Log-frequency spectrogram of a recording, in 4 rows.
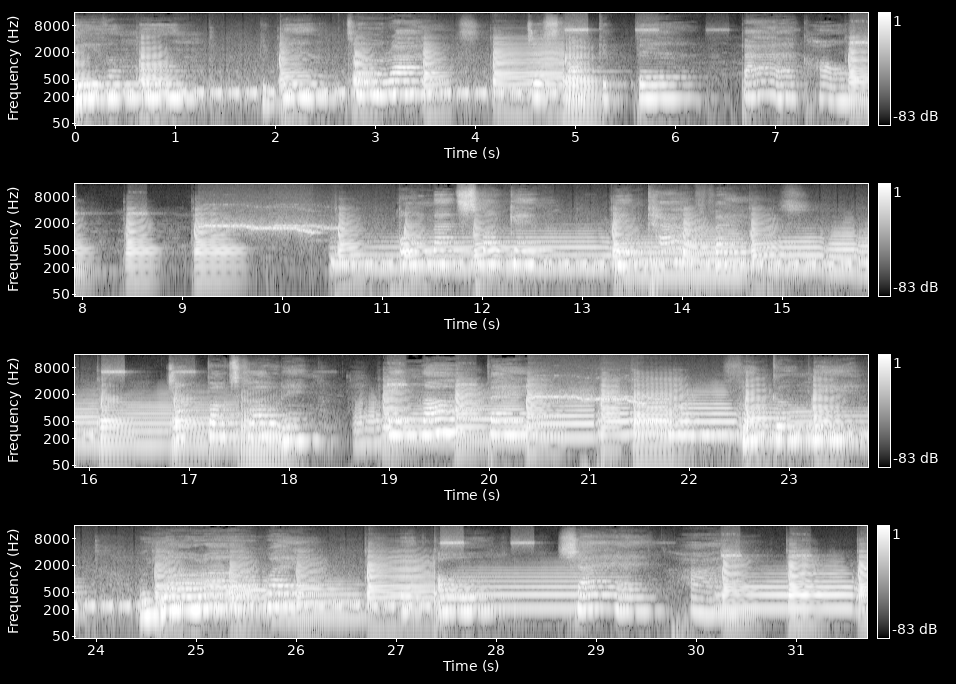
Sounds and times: Music: 2.1 - 5.2, 10.6 - 28.9, 30.2 - 31.7.

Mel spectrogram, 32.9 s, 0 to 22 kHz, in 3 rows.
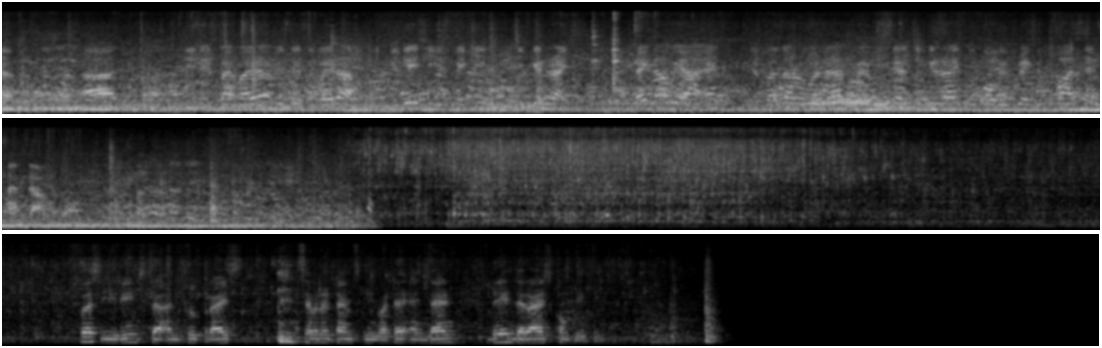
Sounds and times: Speech: 22.7 - 28.0.

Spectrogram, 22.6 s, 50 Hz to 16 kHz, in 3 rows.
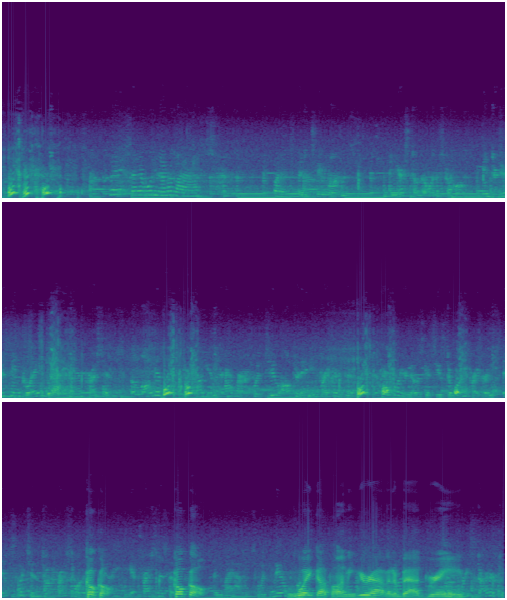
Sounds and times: Bow-wow: 0.0 - 1.0, 10.0 - 10.6, 12.8 - 13.5
Music: 0.0 - 22.6
Speech: 5.8 - 22.6.

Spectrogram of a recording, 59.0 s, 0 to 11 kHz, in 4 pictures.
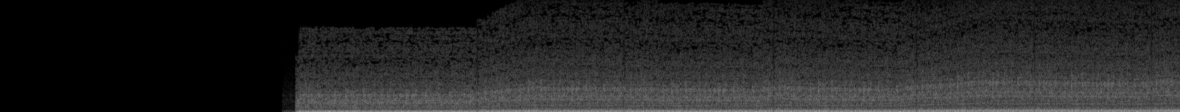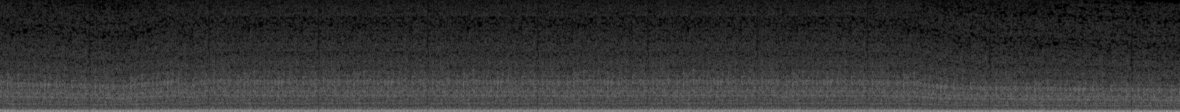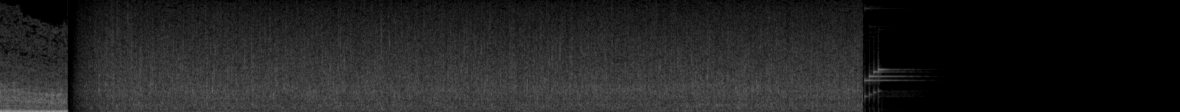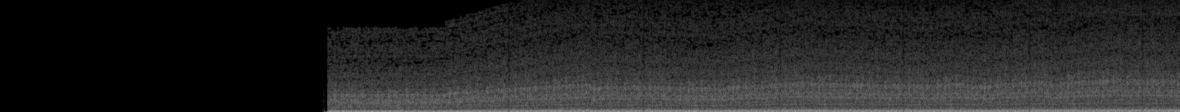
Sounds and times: Truck: 3.6 - 30.4, 31.0 - 40.8, 48.3 - 59.0.

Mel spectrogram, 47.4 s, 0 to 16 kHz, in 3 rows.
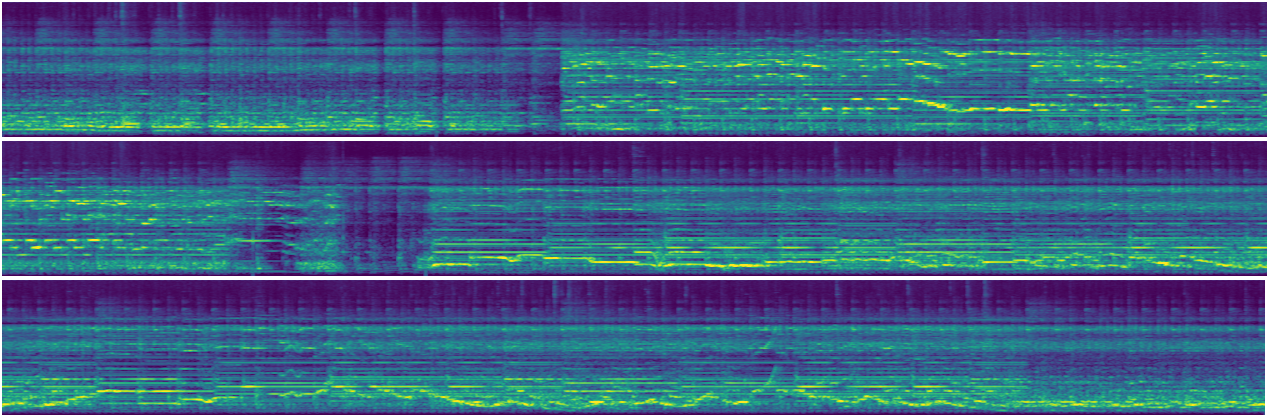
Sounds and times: Musical instrument: 6.4 - 20.1, 21.0 - 47.4.

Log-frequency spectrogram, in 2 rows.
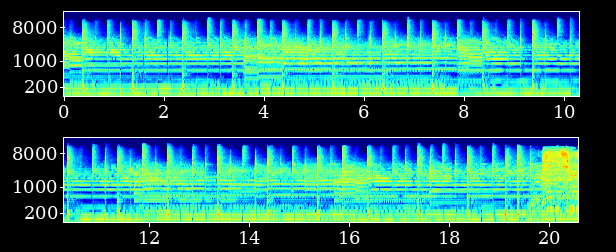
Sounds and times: Music: 0.0 - 20.5.

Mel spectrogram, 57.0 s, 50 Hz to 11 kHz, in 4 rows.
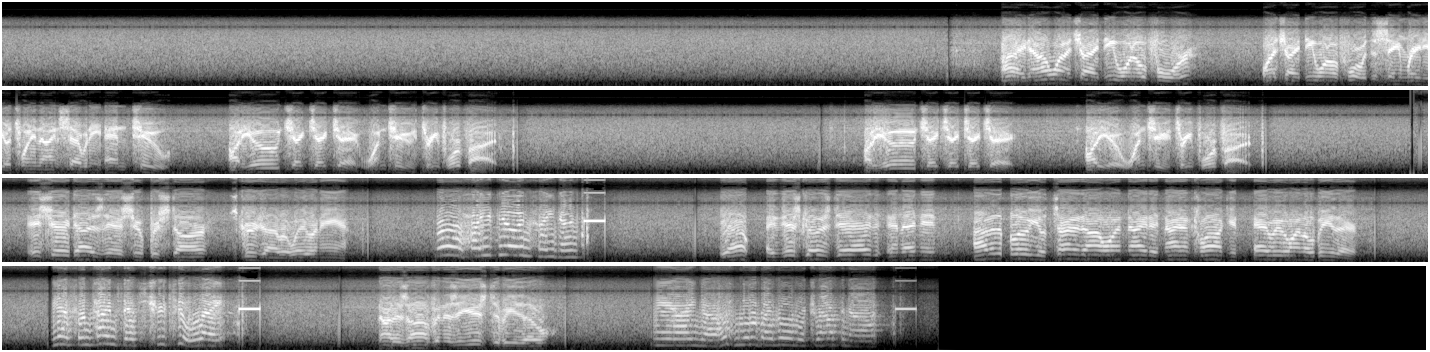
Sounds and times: Radio: 5.3 - 20.0, 22.3 - 27.3, 28.0 - 51.9
Speech: 10.0 - 12.0, 12.6 - 16.0, 16.6 - 19.2, 22.9 - 24.4, 25.0 - 26.8, 28.8 - 32.0, 32.9 - 34.3, 35.7 - 42.1, 43.3 - 45.1, 46.6 - 48.3, 49.3 - 51.6.

